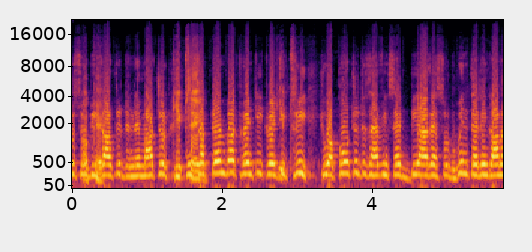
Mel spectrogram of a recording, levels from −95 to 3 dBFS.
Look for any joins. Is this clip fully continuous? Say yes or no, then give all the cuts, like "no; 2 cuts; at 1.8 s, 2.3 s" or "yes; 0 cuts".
yes; 0 cuts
